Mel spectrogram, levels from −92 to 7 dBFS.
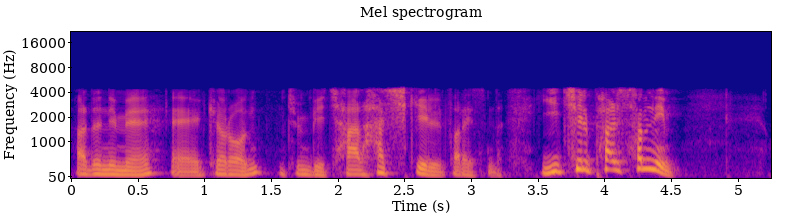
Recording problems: high frequencies cut off; severe; nothing above 4.5 kHz

